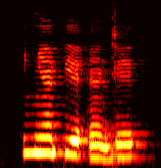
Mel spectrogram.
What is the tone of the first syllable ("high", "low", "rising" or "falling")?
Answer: high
